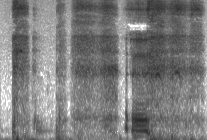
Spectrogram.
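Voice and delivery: high, quiet broken sobs; acted sobbing. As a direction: sob softly, out of breath. Lone survivor sobbing in trench.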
